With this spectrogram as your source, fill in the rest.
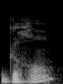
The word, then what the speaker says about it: grand: This final D is not pronounced. Okay, so grand, and then the feminine form, grande. Okay, so you put this E, and then you get the sound D, D, grande.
